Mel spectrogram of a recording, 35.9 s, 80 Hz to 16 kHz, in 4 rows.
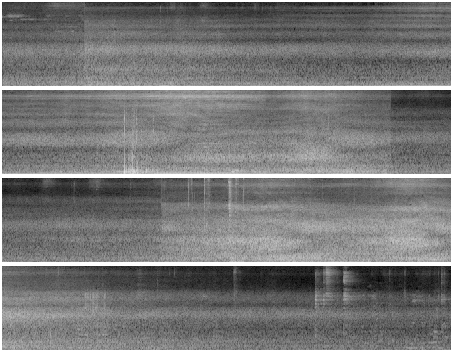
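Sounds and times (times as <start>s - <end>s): passing vehicle road noise: 0.0s - 34.2s
low engine rumble: 0.2s - 16.8s.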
